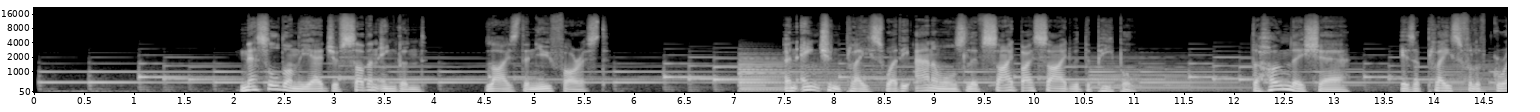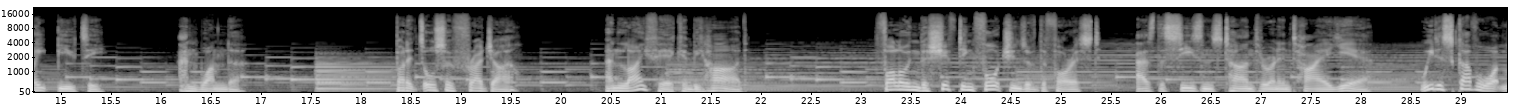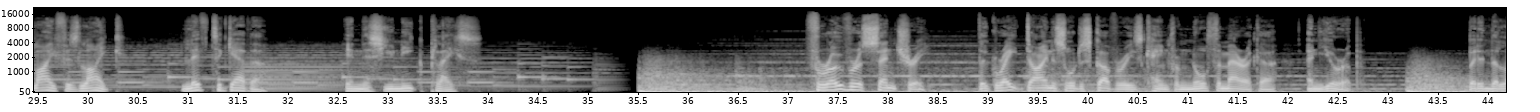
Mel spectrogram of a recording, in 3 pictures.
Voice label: doco comp

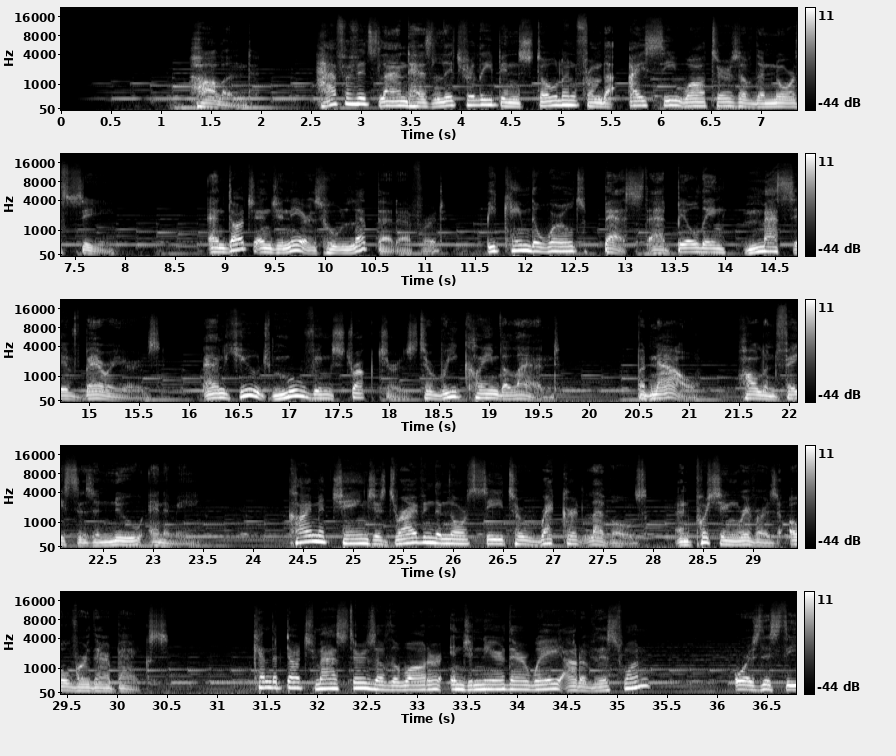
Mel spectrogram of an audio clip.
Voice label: English narration

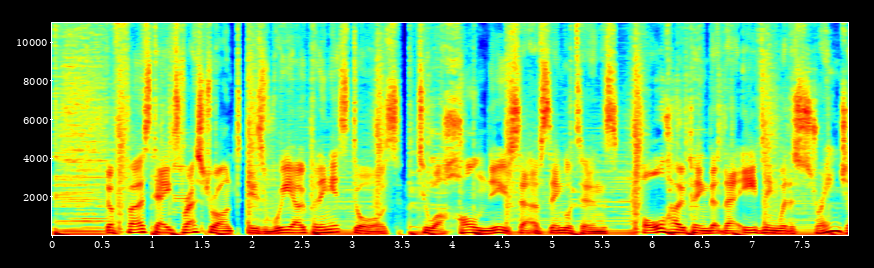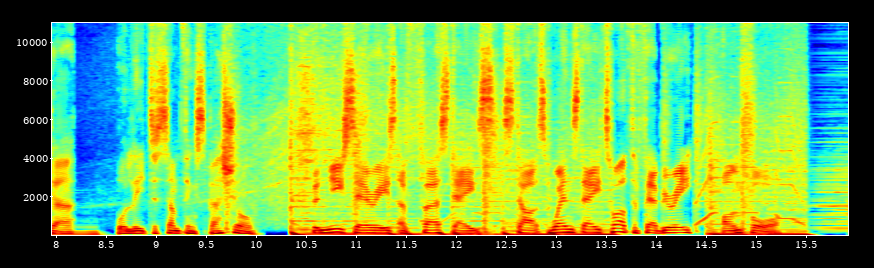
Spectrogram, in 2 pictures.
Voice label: Promo; First Dates

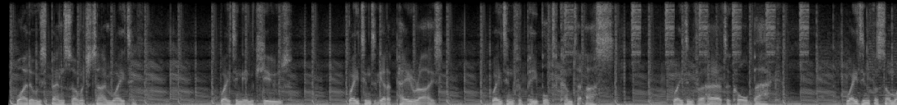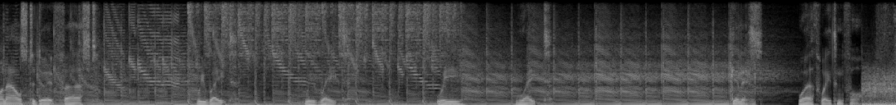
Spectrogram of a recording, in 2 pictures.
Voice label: Commercial

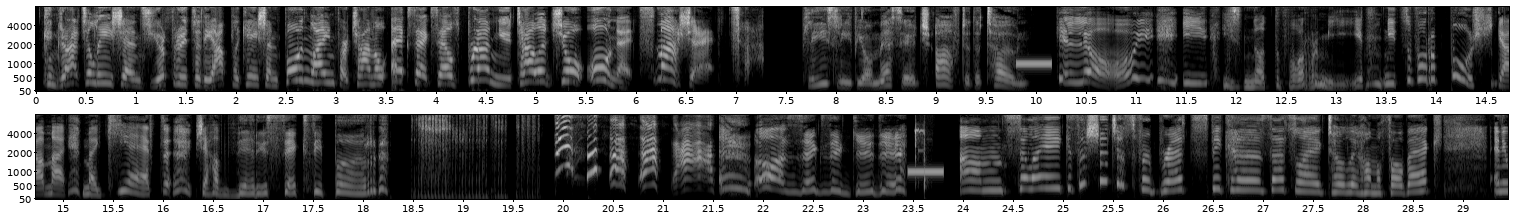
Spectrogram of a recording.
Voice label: character

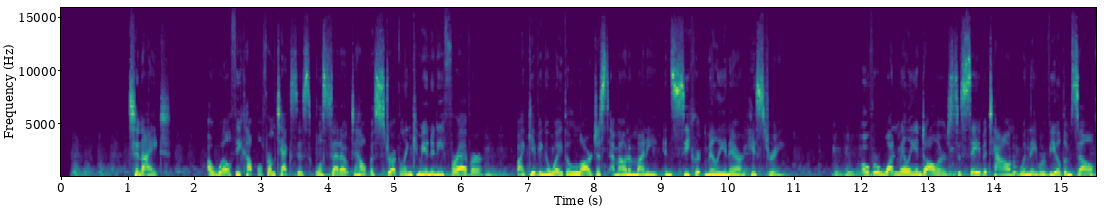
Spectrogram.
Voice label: DOCUMENTARY Conversational Cool Friendly; Secret Millionaire

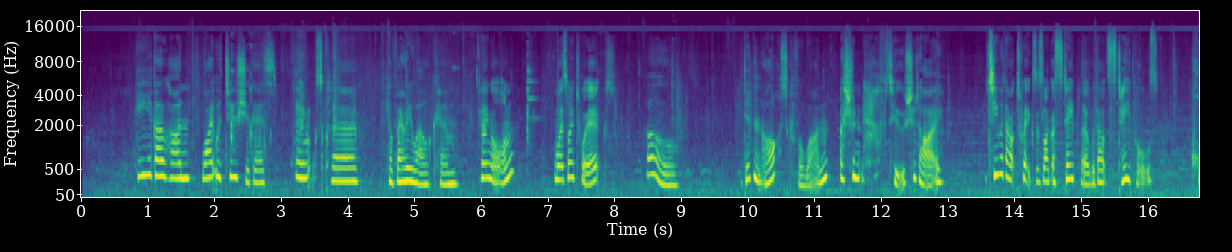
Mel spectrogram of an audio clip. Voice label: character; twix

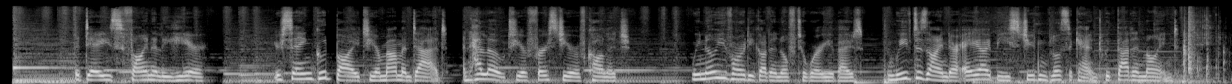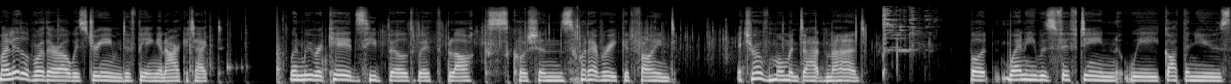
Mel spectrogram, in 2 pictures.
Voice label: Commercial; Voicereel

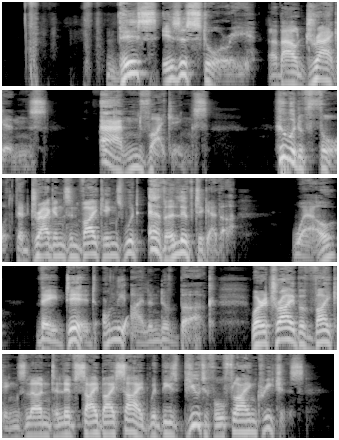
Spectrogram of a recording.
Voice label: narrator deeper; Commercial Reel

